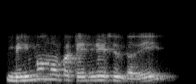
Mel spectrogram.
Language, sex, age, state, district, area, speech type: Telugu, male, 18-30, Telangana, Nizamabad, urban, conversation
